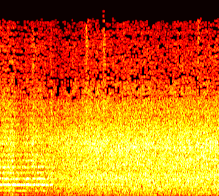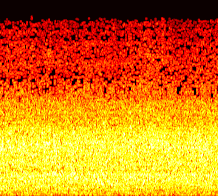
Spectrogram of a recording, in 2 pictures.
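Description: Flåm Railway train running along the track, heard as a steady rolling and rushing noise of wheels on rails and air. In the first second a short tone sounds over it and then cuts off.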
